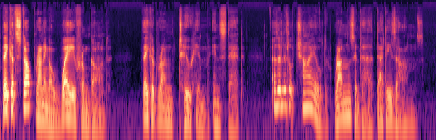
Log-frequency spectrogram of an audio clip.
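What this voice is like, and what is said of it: Sweet British accent. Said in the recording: “sweet British accent”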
